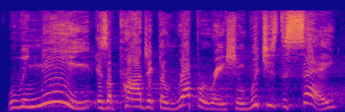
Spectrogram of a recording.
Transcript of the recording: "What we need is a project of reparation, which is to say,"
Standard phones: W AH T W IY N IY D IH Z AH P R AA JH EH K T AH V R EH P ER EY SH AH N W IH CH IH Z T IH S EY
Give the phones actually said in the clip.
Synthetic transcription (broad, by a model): W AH T W IY N IY D IH Z AH P R AA JH EH K T AH V R EH P ER EY SH AH N W IH CH IH Z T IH S EY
